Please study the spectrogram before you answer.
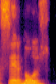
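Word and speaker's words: Servus: como hacer una e como decir ser con r e ser serbs entonces diríamos acá serbus sería una forma de pronunciar pero ya escuchamos que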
